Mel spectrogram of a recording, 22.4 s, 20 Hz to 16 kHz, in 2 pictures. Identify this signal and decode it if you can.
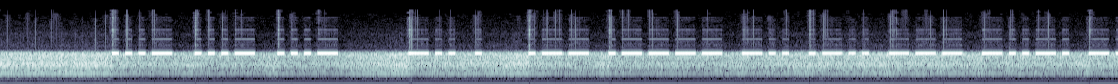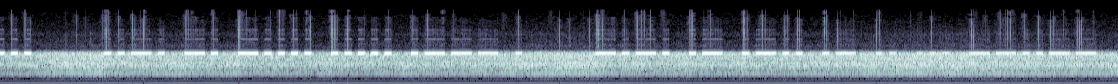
Morse code, heard as a keyed tone, about 18 wpm, 1600 Hz, with noise. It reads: VVV DE W1DLO/B FN65JE CALAIS,
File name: beacon / 2014 02-09 nx0p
